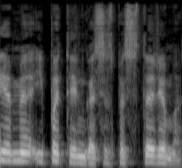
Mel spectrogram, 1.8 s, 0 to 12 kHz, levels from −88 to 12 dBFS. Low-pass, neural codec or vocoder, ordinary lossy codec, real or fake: 10.8 kHz; vocoder, 44.1 kHz, 128 mel bands every 256 samples, BigVGAN v2; MP3, 48 kbps; fake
